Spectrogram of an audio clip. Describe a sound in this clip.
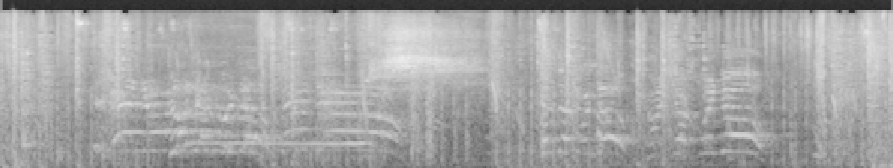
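A young man exclaims in shock close to a microphone.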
